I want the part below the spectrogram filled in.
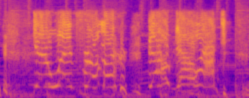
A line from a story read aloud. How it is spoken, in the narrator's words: Harambe was looking down from heaven screaming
